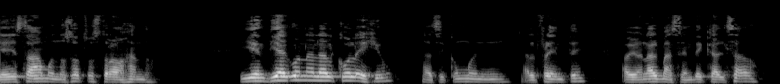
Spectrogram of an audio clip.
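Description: Dark, mellow male tone at a moderate pace, with a dry, close sound and no echo. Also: medium pitch for a man, ordinary pitch variation. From Colombia. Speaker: network marketing leader. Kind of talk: motivational talk.

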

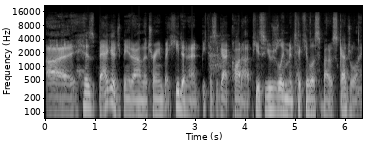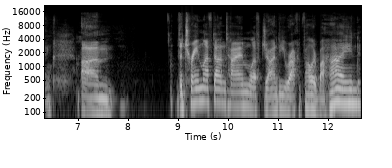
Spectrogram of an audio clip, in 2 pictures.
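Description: On a very clean recording with a silent background, the speaker goes fairly slowly in an animated tone with lively intonation. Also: man, fairly low pitch for a man. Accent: American. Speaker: podcast co-host. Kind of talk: casual comedic chat. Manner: animated, joking.

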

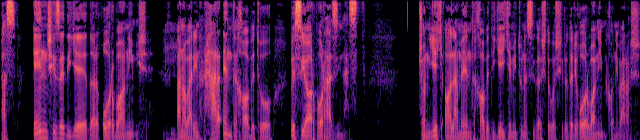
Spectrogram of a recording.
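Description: A man's very deep, low voice with vocal fry, ordinary pitch variation and a moderate pace, on a very clean recording with a silent background. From Iran. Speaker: podcast host. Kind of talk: casual chat.

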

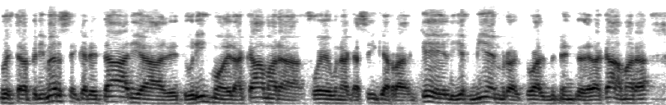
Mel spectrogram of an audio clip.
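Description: A man with a Rioplatense accent, medium pitch and ordinary pitch variation, at a moderate pace with hardly any pauses, very even loudness, and noticeable background noise. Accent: Argentine Spanish (rioplatense, voseo). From Argentina, La Pampa province. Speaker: tourism chamber vice president. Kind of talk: interview.

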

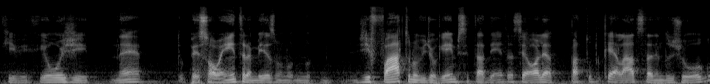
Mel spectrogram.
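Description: This man has a plain, everyday voice pitched fairly low. He talks at a fairly quick pace. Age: 40s. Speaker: video game collector. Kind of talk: casual chat.

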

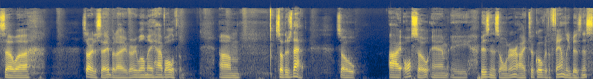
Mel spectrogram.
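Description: With long, frequent pauses, a man talks at a moderate pace in a fairly low voice with fairly even intonation over a very clean recording and a silent background. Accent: New Jersey. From New Jersey, US. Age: 40s. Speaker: podcast host, contractor. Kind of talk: casual monologue.

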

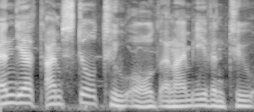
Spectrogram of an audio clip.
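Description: Amid noticeable background noise, a man with an American accent speaks with very wide pitch swings. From US Midwest (Ohio). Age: 70s. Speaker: podcaster. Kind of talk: autobiographical monologue. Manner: halting.

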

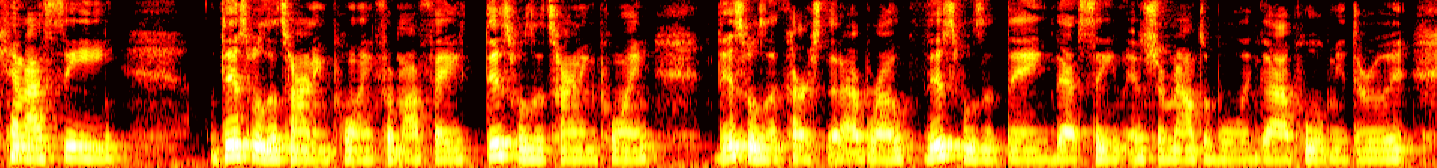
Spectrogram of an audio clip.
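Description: A woman with a fairly low pitch, monotone, flat intonation and an American accent, at a moderate pace amid audible room echo. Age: 30s. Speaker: faith podcaster. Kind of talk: casual devotional talk.

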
